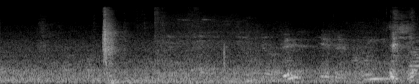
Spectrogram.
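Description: Subway train doors slide open.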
